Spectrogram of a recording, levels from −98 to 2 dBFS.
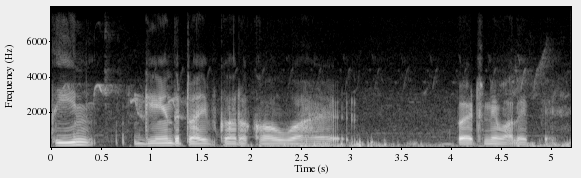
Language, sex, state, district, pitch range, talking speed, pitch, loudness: Hindi, male, Jharkhand, Garhwa, 105-135 Hz, 115 wpm, 115 Hz, -20 LUFS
